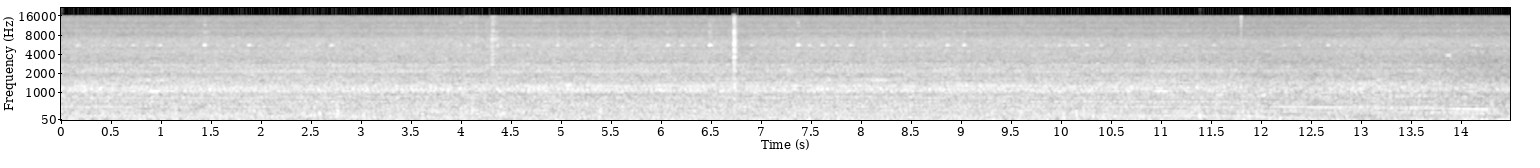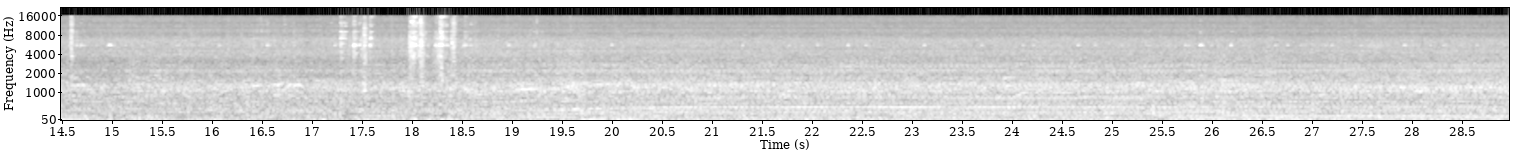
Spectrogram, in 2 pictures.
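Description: Tractor engine running, heard from inside the cab. About halfway through, the revs drop and then climb back up, with a few short clicks near the lowest point.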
